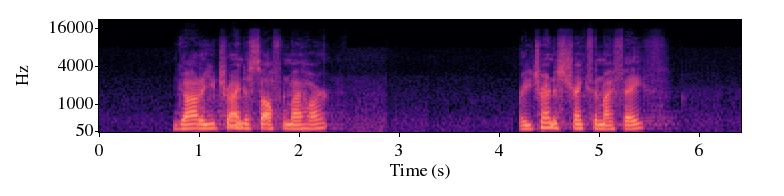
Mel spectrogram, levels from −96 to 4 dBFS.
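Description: Comfort noise in place of the background from 2.47 to 4.09 s and again from 5.83 s to the end: in each pause the real background gives way to steady, featureless noise, shifting level by about 4 dB and then about 3 dB. The likely cause is discontinuous transmission in the sender, which fits Opus DTX.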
